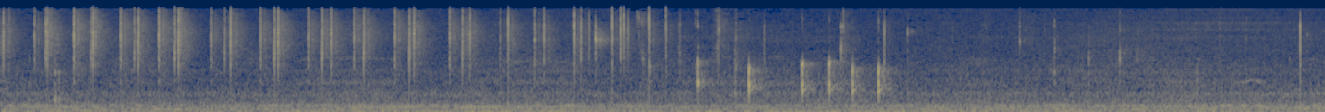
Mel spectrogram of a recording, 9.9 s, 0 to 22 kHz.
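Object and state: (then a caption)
Ceramic candle tumbler tapped with nails. A white "I Love You a Latte" ceramic candle tumbler, hollow and filled with wax, with the candle lit and the lid off, is held in a hand and tapped with long pink acrylic nails. Quick, bright clicking taps come in dense flurries for about the first seven seconds, some giving a short ceramic ring near 1 kHz. The taps then thin out to a few scattered clicks over a steady low background hum.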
